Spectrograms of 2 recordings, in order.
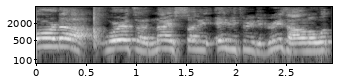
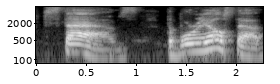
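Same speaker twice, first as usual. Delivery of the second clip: ordinary talk, nothing marked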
